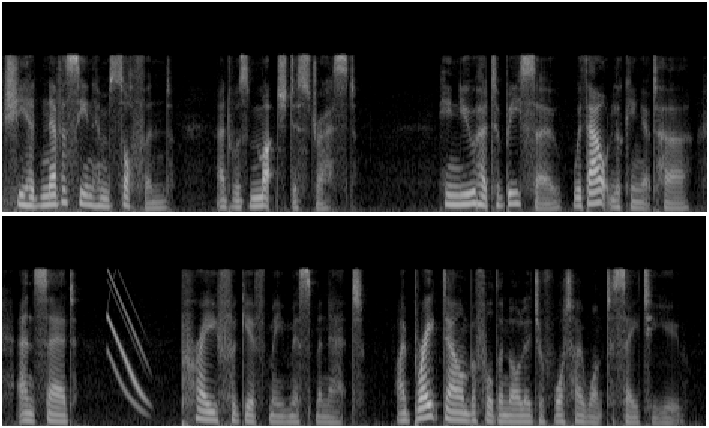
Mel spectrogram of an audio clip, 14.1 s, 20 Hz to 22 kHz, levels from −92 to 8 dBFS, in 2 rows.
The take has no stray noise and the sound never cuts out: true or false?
false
